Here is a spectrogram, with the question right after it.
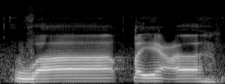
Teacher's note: وقعت الواقعہ، واو الف زبر دیکھیں الف سے پہلے زبر ہو تو الف مدہ ہوتا ہے، ہم اس کو دو حرکات لمبا کر کے پڑھیں گے. الف مدہ ہے، واقعہ، قاف زیر قاف حروف مستعلیہ سے ہے، موٹی آواز کے ساتھ اس کو پڑھیے.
